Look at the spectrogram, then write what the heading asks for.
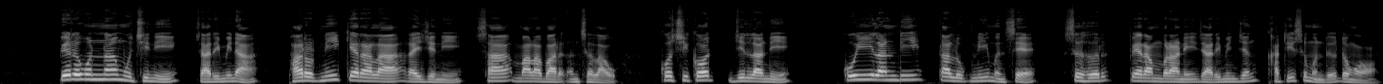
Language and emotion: Bodo, neutral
